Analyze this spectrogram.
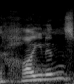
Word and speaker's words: Heinen's: I think this is Heinen's, but I'll spell it just in case.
